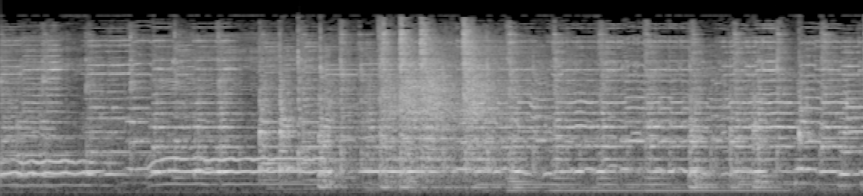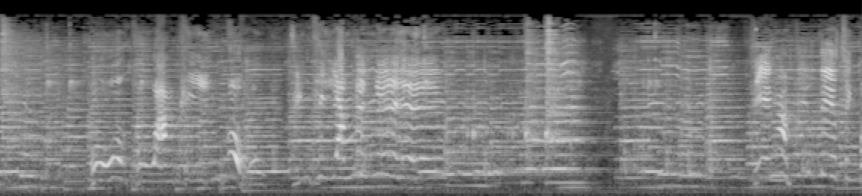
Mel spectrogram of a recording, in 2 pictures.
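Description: Teochew opera accompaniment of traditional Chinese instruments playing a continuous melody of wavering, sustained notes, with occasional sharp percussion strokes.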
